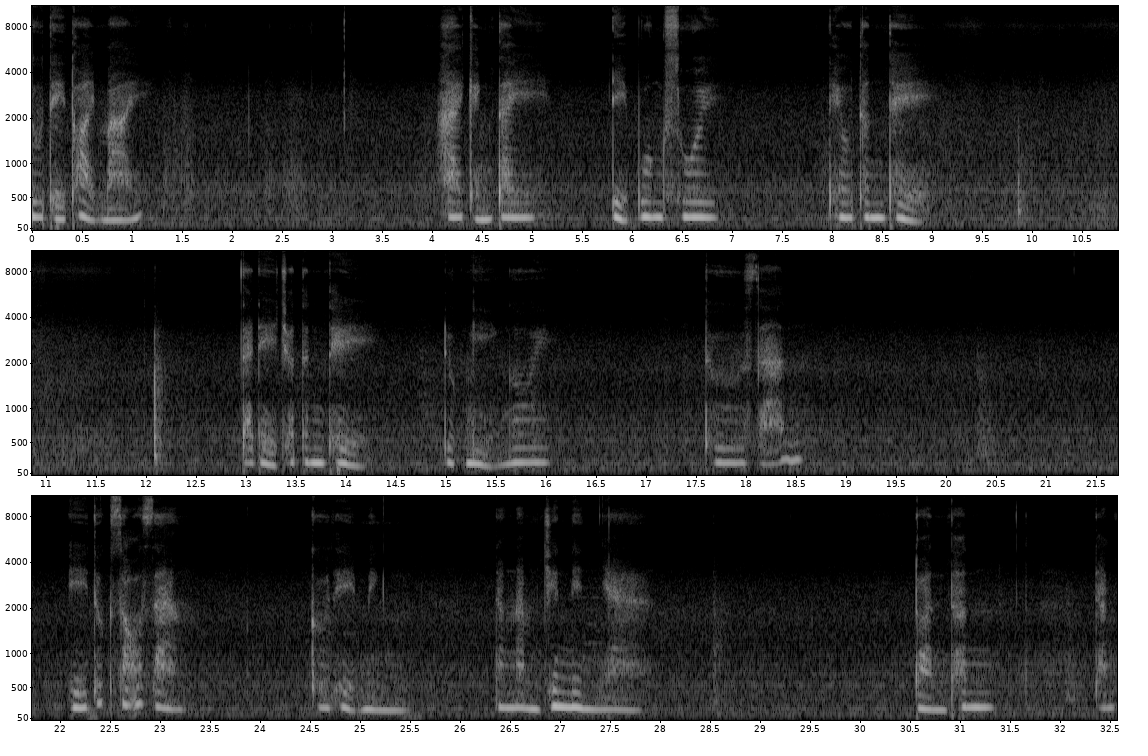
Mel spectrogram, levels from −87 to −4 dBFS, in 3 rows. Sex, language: female, Vietnamese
